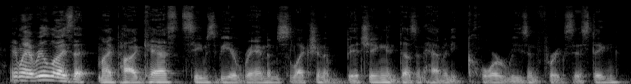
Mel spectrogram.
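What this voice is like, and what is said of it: Rough, hoarse voice. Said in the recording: “My voice is going to be a little rough on this. I've got a cold”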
